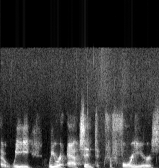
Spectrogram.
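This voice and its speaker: The man's voice has a dark, mellow tone. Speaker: guest. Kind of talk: interview answer. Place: street.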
